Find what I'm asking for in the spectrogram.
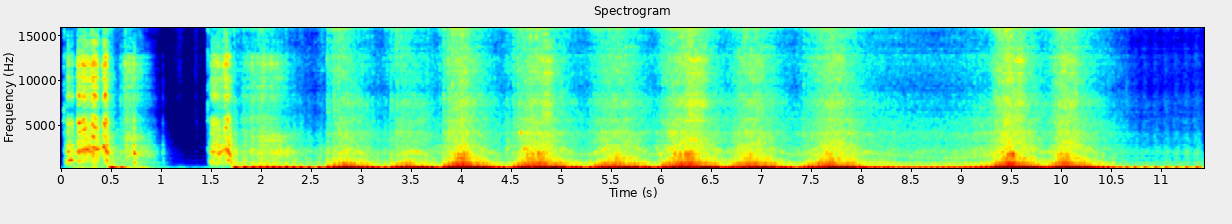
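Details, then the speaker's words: Dafra Horizon 150 (CG 150-type engine) after replacing the worn crankshaft counterbalancer repair parts and spring with Honda parts to cure a rattle on acceleration: starts and revs smoothly, even beat, no rattle or knock; problem solved. "redondinho É isso aí fica a dica hein verificar essa porcaria do balanceiro aqui trocar as peças pelo da Honda acabou o problema"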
